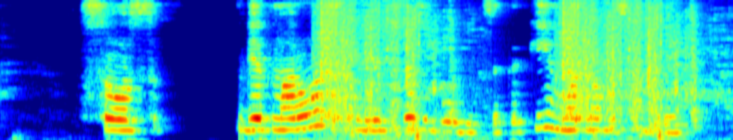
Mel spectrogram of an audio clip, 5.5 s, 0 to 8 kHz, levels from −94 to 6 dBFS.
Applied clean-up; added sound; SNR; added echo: classical method WPE with log-MMSE.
